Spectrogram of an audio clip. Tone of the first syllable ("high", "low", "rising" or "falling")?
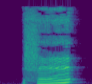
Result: rising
